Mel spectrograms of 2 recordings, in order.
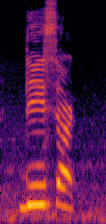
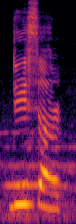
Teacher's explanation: in the word desert, noun meaning a dry region, the first syllable is stressed desert. In the word desert, verb meaning to abandon, the stress shifts to the second syllable desert.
